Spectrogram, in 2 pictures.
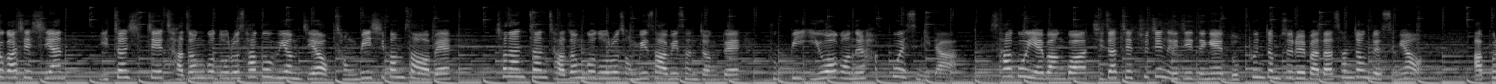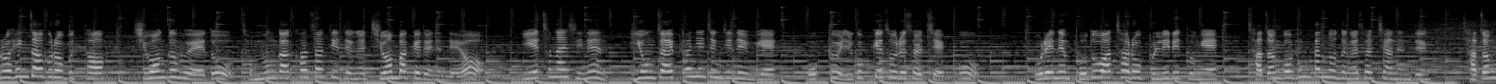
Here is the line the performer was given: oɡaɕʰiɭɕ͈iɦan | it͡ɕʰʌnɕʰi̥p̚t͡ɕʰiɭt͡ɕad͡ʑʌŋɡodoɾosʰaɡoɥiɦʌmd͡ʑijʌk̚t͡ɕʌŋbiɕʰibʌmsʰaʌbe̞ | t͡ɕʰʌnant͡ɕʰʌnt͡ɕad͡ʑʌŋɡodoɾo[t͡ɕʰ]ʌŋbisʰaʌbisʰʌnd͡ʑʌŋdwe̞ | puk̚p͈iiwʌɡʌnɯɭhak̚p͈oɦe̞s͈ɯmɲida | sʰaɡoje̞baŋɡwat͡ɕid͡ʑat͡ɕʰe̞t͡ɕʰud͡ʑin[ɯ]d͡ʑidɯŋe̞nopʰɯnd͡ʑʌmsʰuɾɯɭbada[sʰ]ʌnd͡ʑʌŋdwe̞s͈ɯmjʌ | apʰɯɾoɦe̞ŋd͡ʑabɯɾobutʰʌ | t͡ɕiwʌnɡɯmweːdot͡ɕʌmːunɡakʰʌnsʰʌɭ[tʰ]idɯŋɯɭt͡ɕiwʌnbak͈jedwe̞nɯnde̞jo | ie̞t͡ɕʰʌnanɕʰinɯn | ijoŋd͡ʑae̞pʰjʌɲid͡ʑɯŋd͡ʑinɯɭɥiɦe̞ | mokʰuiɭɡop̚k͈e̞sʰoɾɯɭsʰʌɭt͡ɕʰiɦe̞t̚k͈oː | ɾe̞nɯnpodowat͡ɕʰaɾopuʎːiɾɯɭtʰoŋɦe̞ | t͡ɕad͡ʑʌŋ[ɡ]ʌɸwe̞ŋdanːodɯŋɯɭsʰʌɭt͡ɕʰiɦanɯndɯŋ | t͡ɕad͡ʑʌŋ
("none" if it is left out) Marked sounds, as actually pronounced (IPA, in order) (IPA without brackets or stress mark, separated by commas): t͡ɕ, ɯ, sʰ, tʰ, ɡ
